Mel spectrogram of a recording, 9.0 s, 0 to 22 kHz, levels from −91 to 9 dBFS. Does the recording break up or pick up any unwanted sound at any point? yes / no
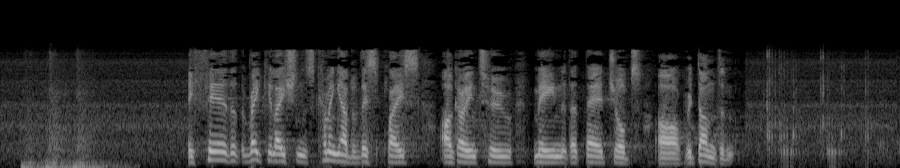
yes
